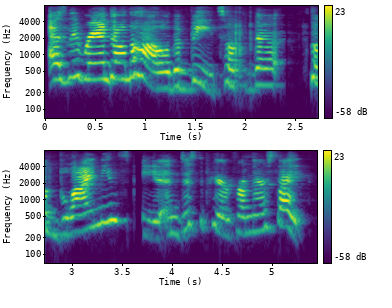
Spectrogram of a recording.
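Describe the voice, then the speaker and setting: Bright-voiced woman reading a storybook. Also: sits high, animated, normal speed, highs cut off. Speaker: teacher reading aloud. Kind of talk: expressive children's storybook narration.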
